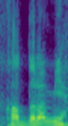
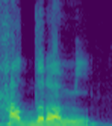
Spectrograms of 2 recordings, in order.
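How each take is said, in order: First: The name begins with a harsh scraping kh sound. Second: The name begins with a breathy h sound. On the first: The speaker calls it wrong. "bukan Khadrami" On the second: The speaker calls it right.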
